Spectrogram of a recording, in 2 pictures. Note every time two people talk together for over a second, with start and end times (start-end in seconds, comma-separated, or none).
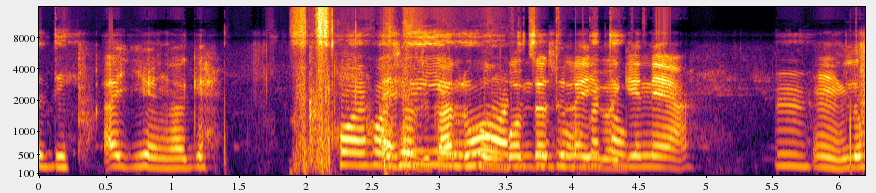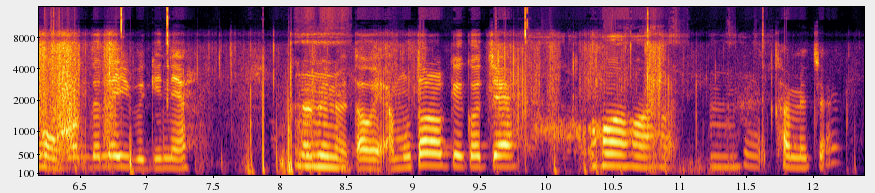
2.5-4.4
